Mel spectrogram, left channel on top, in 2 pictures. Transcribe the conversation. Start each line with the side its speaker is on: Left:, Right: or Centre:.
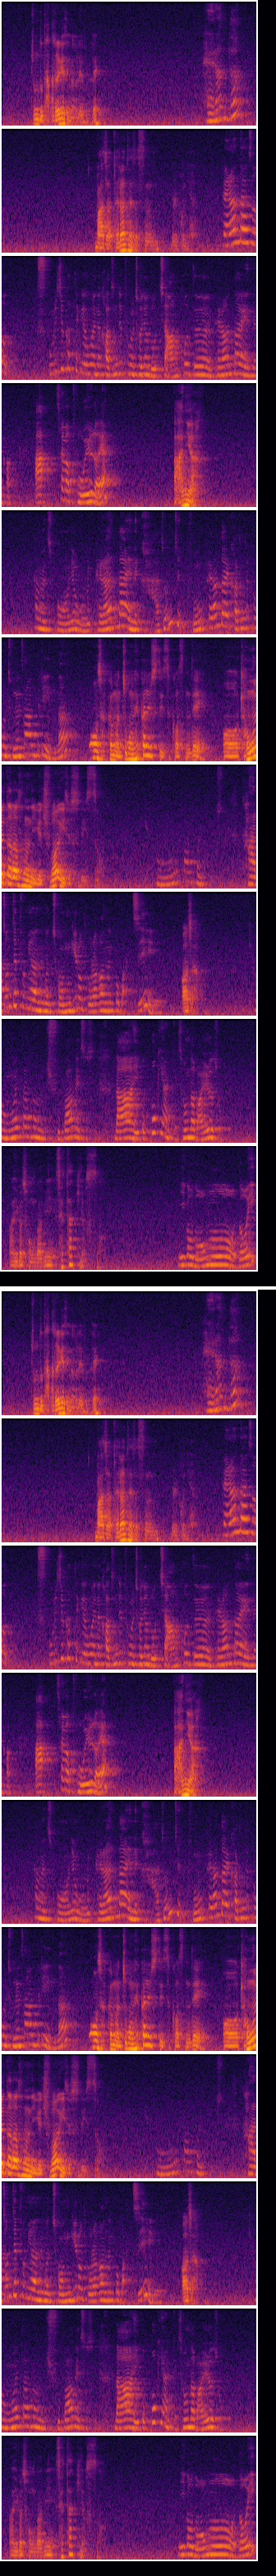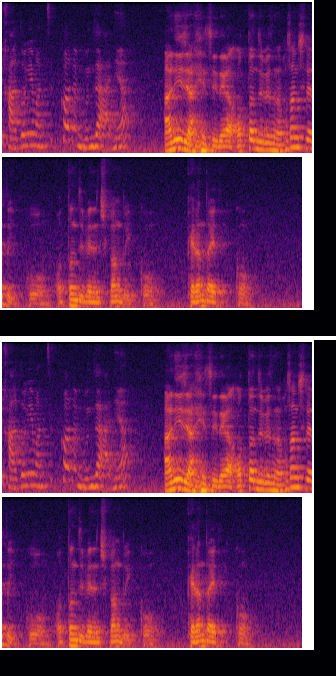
Right: 좀 더 다르게 생각을 해볼래?
Left: 베란다?
Right: 맞아, 베란다에서 쓰는 물건이야.
Left: 베란다에서 우리 집 같은 경우에는 가전제품을 전혀 놓지 않거든. 베란다에 있는 가, 아, 설마 보일러야?
Right: 아니야.
Left: 하면 전혀 모르, 베란다에 있는 가전제품? 베란다에 가전제품을 두는 사람들이 있나?
Right: 어, 잠깐만. 조금 헷갈릴 수도 있을 것 같은데. 어, 경우에 따라서는 이게 주방에 있을 수도 있어.
Left: 어, 따라 주- 가전제품이라는 건 전기로 돌아가는 거 맞지?
Right: 맞아.
Left: 경우에 따라서는 주방에 서 수, 나 이거 포기할게. 정답 알려줘.
Right: 아, 이거 정답이 세탁기였어.
Left: 이거 너무 너희 가정에만 특화된 문제 아니야?
Right: 아니지, 아니지. 내가 어떤 집에서는 화장실에도 있고, 어떤 집에는 주방도 있고, 베란다에도 있고.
